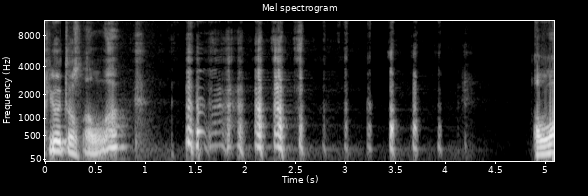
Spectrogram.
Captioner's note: Ketawa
